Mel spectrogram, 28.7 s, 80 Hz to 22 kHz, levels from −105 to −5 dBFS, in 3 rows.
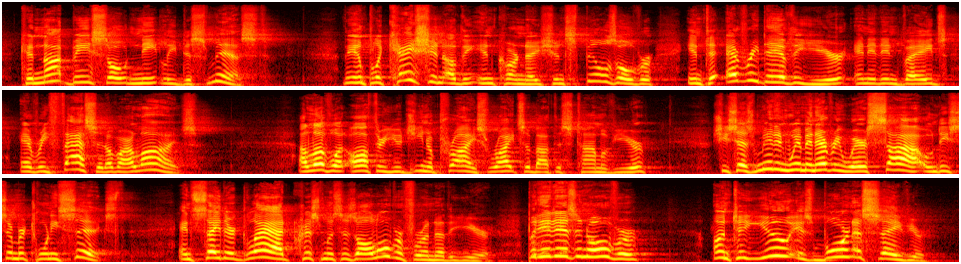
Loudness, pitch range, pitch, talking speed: -29 LUFS, 200-275 Hz, 230 Hz, 145 wpm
